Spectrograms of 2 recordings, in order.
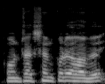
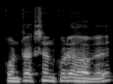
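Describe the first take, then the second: No difference in how they are said.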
